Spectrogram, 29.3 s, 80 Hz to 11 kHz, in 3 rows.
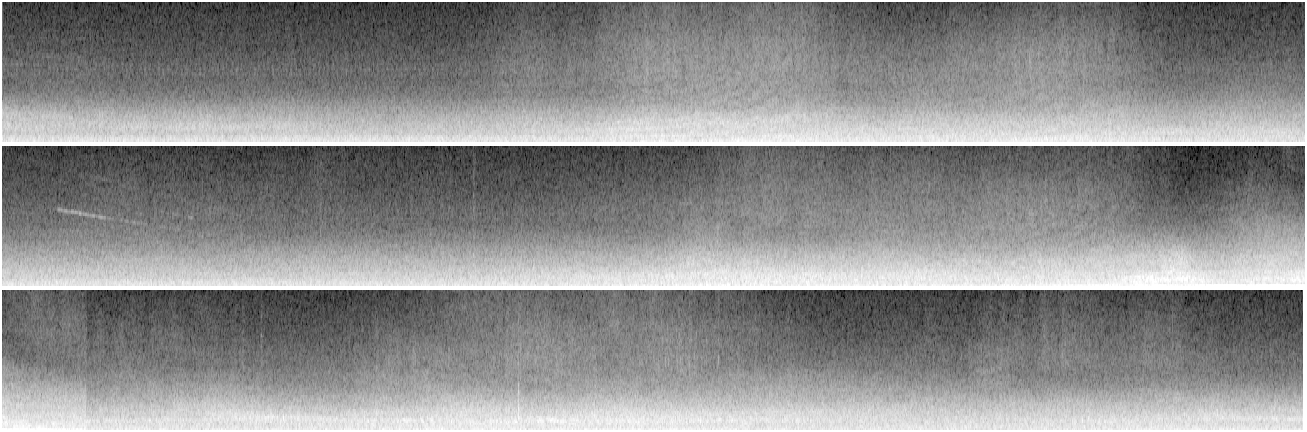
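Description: Four-engine Lockheed C-130 Hercules turboprops droning through takeoff and climb-out: a steady low propeller hum over engine noise, which swells to its loudest a little past halfway and then drops off suddenly about two-thirds of the way in.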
